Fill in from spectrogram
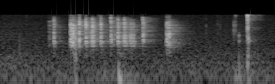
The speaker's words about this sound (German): So, also, dann würfel mal. Wir würfeln mit der ersten Zahl die Seite aus. Auf geht's.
